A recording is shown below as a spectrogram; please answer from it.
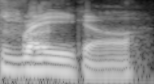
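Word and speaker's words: Rehgar: official pronoun pronunciation guy it's RAR RAR same as same as Raina but Rainer is a y and yes but it's still pronounced the same and we have SK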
